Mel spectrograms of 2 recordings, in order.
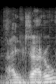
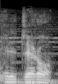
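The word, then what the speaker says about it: Al Jarreau: Я Аль Джару всегда думала. Мне выдавали каких-то э, этих террористов арабских. А оказывается, читается Эль Джаро.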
